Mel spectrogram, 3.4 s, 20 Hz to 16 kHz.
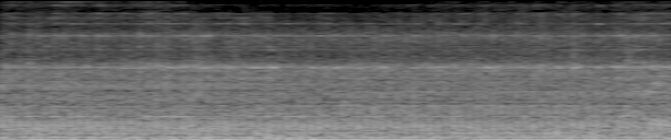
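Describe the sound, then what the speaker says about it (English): A jackhammer pounds steadily at a construction site in Sniper Ghost Warrior 3, a dense, continuous rattling hammer that fills the short stretch alone without pause. "there's some guys working here with jackhammers and excavators, they might be loud enough not to have our shots heard"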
